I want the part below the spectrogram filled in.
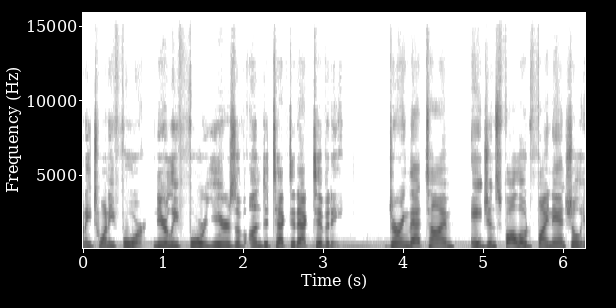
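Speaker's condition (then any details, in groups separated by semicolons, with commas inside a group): No condition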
